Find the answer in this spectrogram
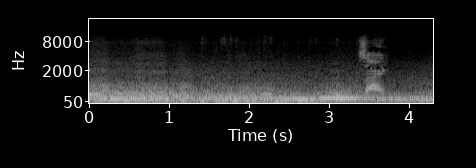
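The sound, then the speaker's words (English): Car engine while driving on a wet road: a loud, steady low rumbling drone that runs without a pause from start to end. “driving my car and got a shift. It's a little wet out, so I gotta be careful, and it's loud.”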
